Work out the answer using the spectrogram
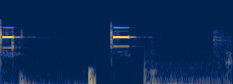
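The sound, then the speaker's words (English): Phone keypad tones sound while voicemail is checked: two short, bright electronic beeps about a second apart, each fading quickly, with a soft low thump between them and faint rustling afterward. “Just check my voicemails here.”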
